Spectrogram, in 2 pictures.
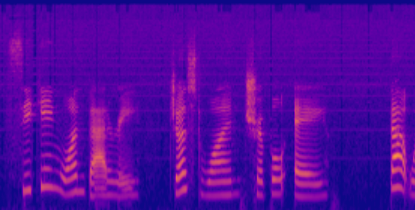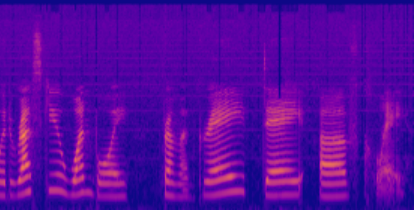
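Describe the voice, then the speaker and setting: A woman reads a rhyming picture book aloud in a higher-pitched voice with noticeable fry. She takes it extremely slowly, setting out each short phrase with care. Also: fairly bright tone, dry recording, rough recording. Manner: deliberate phrasing with pauses between short phrases. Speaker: storybook reader.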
